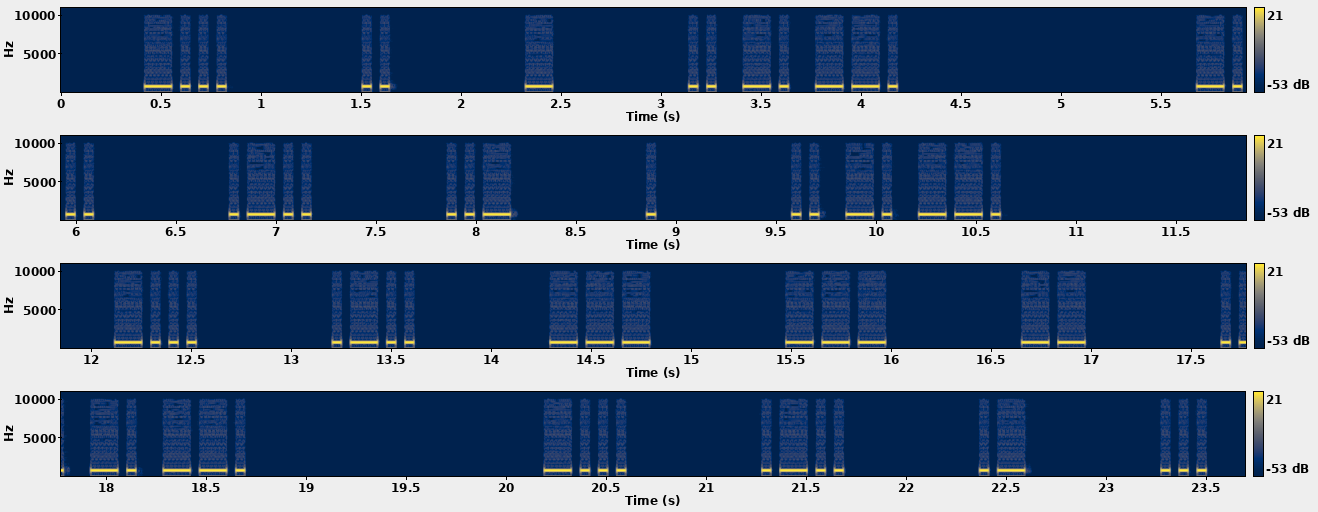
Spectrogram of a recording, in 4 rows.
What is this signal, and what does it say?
Morse code, heard as a keyed tone, about 27 wpm, 800 Hz. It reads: B I T ING B L U E ING B L O O M ING B L A S
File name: Special INGs / Special INGs-mp3s / Slow ing @25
